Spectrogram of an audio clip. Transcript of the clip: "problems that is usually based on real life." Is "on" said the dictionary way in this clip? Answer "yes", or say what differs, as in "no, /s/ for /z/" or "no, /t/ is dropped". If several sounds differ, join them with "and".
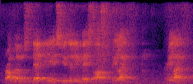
no, /l/ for /n/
